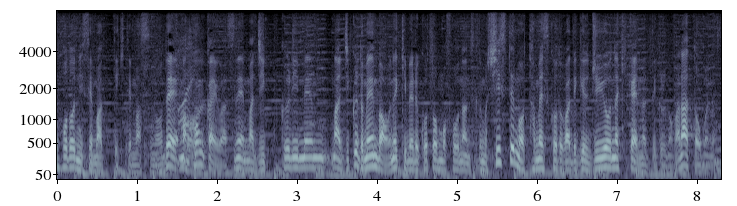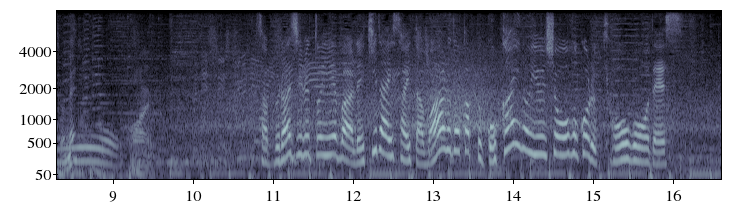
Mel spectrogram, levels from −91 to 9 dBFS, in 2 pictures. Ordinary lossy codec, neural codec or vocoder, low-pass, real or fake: none; none; none; real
